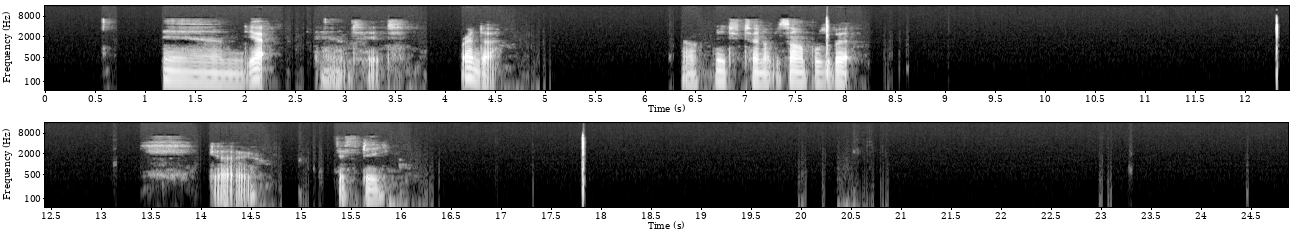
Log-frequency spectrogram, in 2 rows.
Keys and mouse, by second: 6.4 Escape.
